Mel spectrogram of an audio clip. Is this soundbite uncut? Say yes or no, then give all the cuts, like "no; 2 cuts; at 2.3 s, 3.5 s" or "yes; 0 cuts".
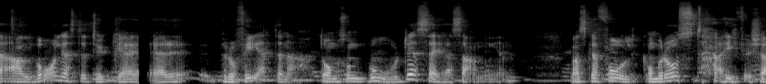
no; 1 cut; at 1.4 s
